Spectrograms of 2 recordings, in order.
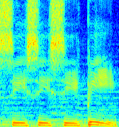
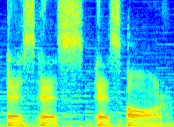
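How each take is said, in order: First: The letters are read as English 'see see see pee'. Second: The letters are read as 'ess ess ess er'. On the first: The speaker calls it wrong. "Don't pronounce this as C C C P" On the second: The speaker calls it right. "In Russian, you pronounce this as S S S R"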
